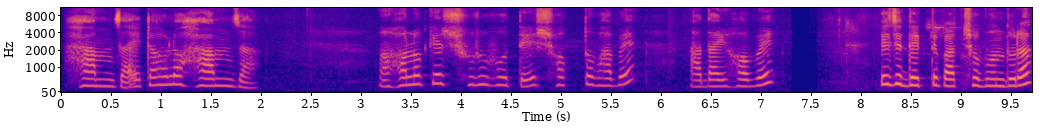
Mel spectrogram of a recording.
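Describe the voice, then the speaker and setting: Woman teacher voice, pretty high, takes it real slow, spells syllables out and says them twice. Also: a little mellow, dry recording. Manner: patient, spells each syllable and repeats it. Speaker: Quran reading teacher. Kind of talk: slow spelling-drill lesson narration.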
